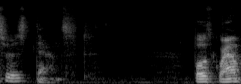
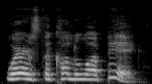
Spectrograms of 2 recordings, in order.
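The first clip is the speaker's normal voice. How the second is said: much higher, loud demand; grandma asking; 11 semitones higher, 7 dB louder than usual. A narrator's reading. Grandma asks grandpa where the pig is, high and loud. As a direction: ask in disbelief. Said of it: "Grandma asked".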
